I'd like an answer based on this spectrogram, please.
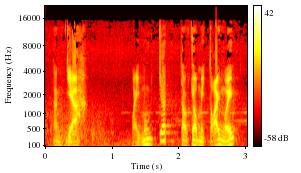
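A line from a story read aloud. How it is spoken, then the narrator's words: Harsh menacing. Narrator (Vietnamese): Hai Phúc gằn giọng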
